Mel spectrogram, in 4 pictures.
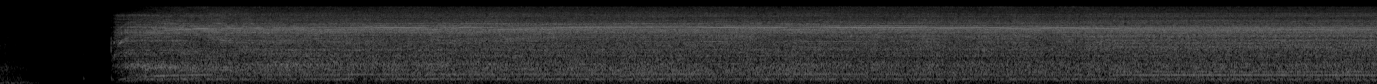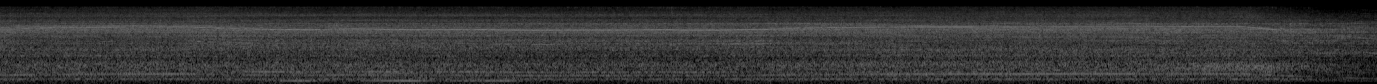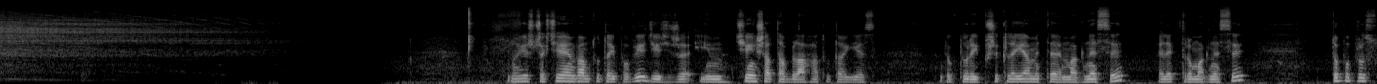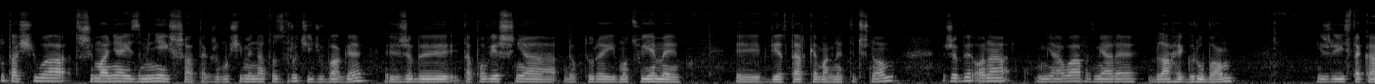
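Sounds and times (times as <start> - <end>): magnetic drill motor whining: 1.1 - 30.6
cutter boring through steel: 1.1 - 30.8.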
